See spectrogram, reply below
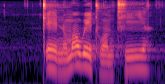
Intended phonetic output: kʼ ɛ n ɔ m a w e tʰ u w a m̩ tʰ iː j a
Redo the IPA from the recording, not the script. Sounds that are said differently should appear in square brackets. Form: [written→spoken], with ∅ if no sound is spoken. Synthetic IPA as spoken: kʼ ɛ n ɔ m a w e tʰ u w a m̩ tʰ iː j a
